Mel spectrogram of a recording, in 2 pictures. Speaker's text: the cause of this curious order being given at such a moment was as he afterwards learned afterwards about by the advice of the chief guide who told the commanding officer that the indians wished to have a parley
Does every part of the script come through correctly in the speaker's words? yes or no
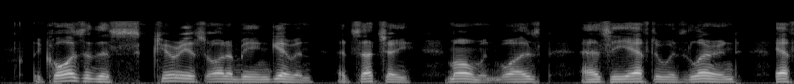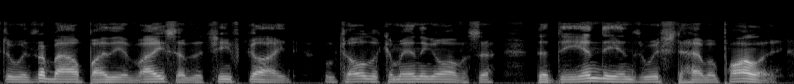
yes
